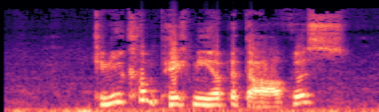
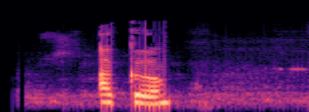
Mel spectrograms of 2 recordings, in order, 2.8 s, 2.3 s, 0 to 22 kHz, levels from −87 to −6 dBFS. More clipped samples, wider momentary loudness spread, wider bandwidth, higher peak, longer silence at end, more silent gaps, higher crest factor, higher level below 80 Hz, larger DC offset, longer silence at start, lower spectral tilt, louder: first, 0.3% vs under 0.1%; second, 8 LU vs 13 LU; first, 17 kHz vs 11.5 kHz; about the same, 0 dBFS vs 0 dBFS; second, 0 s vs 1.05 s; neither; second, 10 dB vs 20 dB; first, -30 dBFS vs -52 dBFS; neither; second, 0.1 s vs 0.4 s; about the same, -4.5 dB/octave vs -5 dB/octave; first, -10 LUFS vs -18 LUFS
